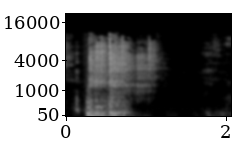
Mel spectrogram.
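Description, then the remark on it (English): Black dice clatter and tumble across a table in a fairly loud burst lasting about a second, followed by a brief quiet and a faint murmur of voices. “You roll those, big guy.”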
